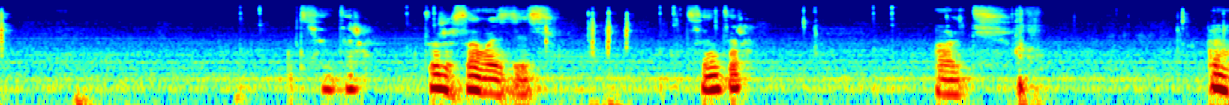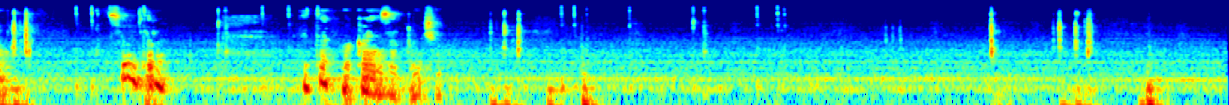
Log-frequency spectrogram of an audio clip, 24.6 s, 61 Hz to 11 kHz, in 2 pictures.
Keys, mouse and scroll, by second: 3.1 click, 6.2-7.8 middle drag, 7.8-10.8 drag, 11.3 alt+m, 12.7-14.0 middle drag, 14.0-16.2 drag, 16.2 alt+m, 17.6-18.9 middle drag, 18.9-21.9 drag, 22.9 alt+m.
